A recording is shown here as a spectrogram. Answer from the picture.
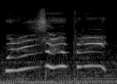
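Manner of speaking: squeaky, stunned disbelief; can't believe it, squeak it out; high disbelief. Real, not acted. Overwhelmed by gift subs.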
